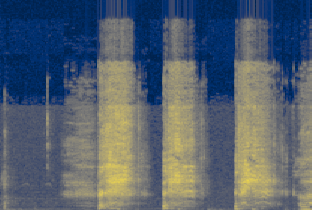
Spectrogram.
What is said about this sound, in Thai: เป็นผมจามผมต้องจามทีละสามนะครับ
